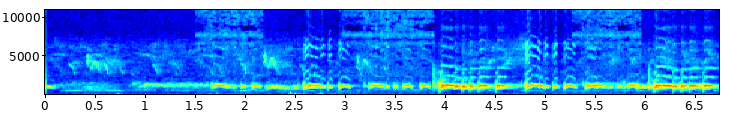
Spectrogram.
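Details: Zebra doves, Bangkok local crossed with cemani katuranggan silver, in group anggungan song meant to excite other doves into singing. A soft start builds into continuous, overlapping rapid coo rolls.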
